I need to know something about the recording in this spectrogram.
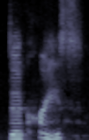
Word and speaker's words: decrease: is decrease decrease okay decrease two syllables decrease you can see e as the dash over the top but it's the long e sound decrease crease has the emphasis is a verb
